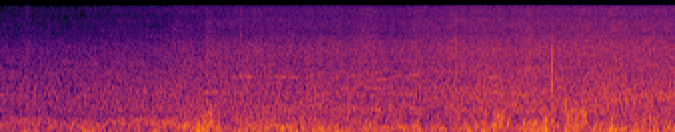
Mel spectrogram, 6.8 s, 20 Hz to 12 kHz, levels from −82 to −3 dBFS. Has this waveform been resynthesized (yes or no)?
no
